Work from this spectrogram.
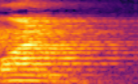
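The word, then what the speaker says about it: one: क्या होता है, आप इसको ऑन नहीं यूज करते हैं पर इसको प्रोनाउंस करते हैं वन, और ये व जो है वो क्या है, व्यंजन है।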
